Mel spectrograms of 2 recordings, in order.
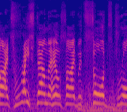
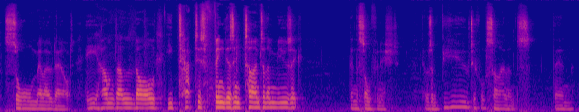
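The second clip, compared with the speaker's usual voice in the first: soft hush; 8 semitones lower, 6 dB quieter than usual. A narrator's reading. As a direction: lull the listener as the harp plays. Soothed by harp music.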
